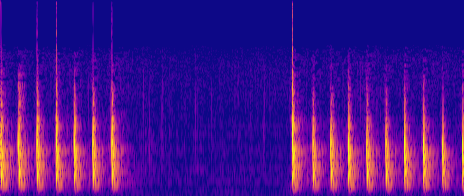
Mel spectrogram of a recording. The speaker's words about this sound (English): I knocked on the playroom door.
